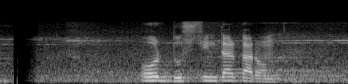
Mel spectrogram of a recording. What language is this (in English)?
Bangla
